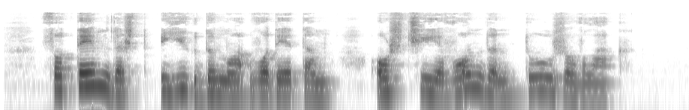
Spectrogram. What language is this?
Mari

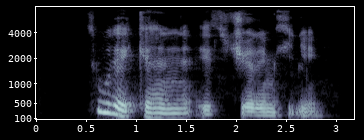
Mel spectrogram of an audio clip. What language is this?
Kabyle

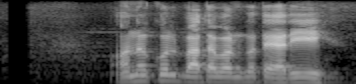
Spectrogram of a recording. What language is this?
Nepali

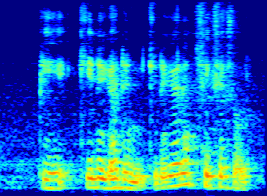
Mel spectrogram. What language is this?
English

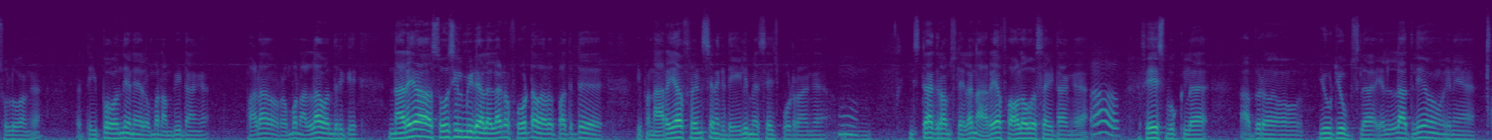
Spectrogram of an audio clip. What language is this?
Tamil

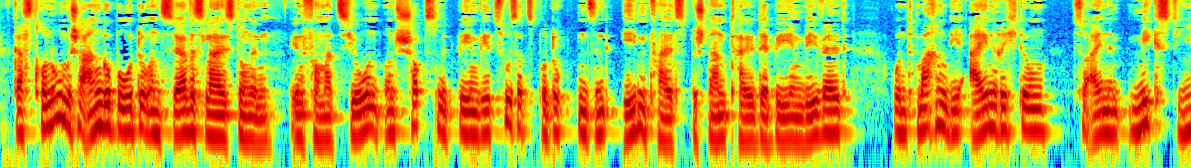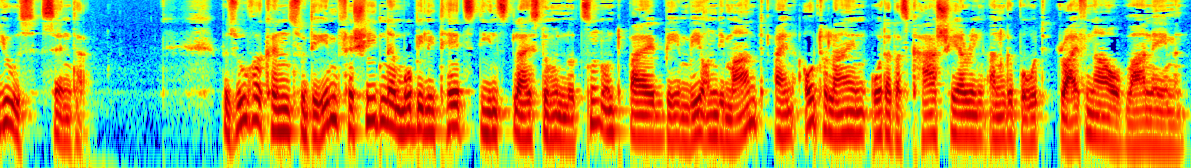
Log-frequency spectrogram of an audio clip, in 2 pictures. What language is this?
German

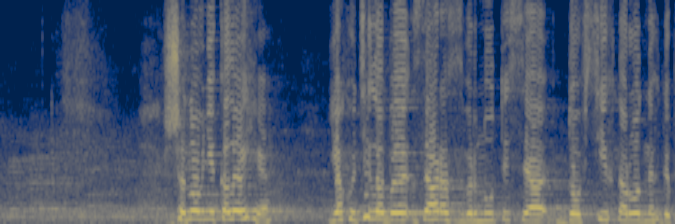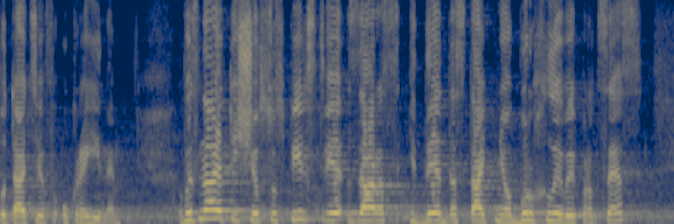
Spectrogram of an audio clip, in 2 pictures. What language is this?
Ukrainian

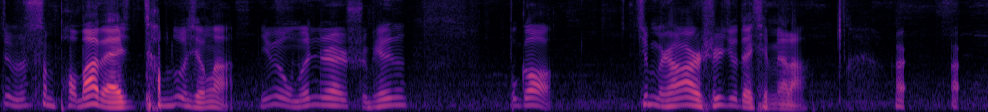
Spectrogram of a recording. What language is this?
Chinese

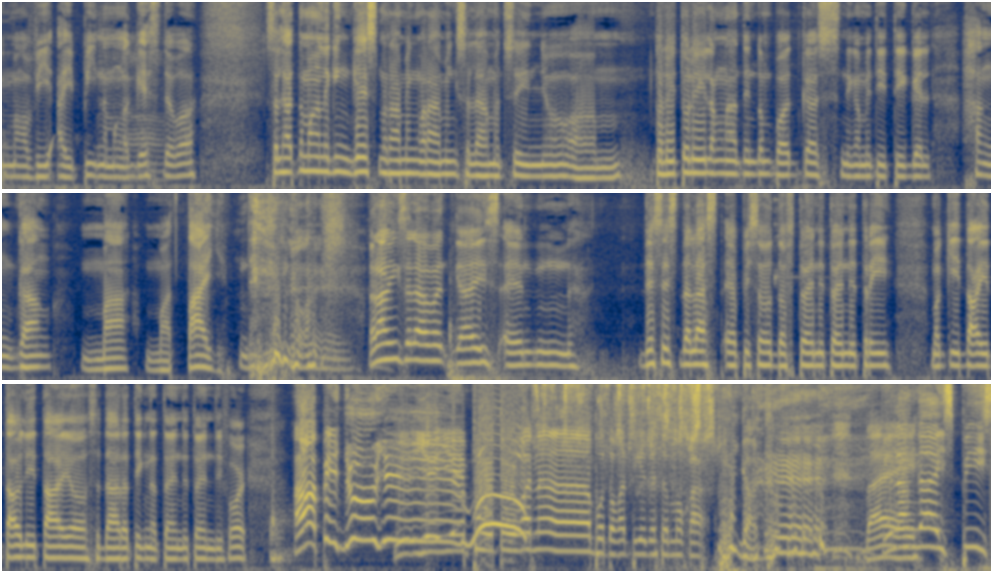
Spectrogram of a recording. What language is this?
Filipino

